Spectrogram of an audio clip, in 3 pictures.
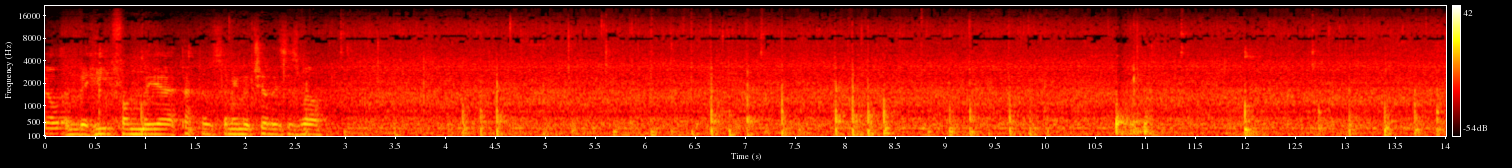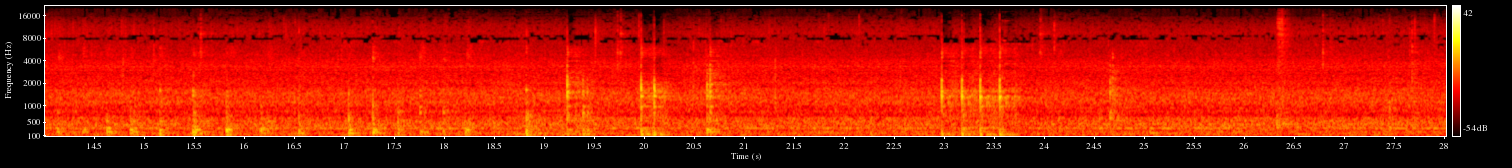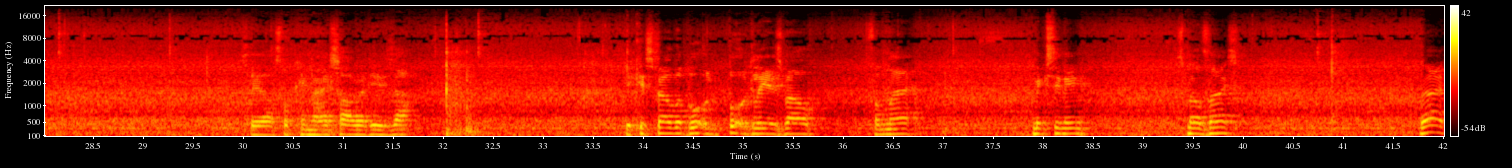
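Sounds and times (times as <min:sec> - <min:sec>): onions sizzling in a pan: 0:00.2 - 0:30.0, 0:31.6 - 0:33.9, 0:35.8 - 0:37.9
utensil scraping a pan: 0:12.0 - 0:20.9.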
